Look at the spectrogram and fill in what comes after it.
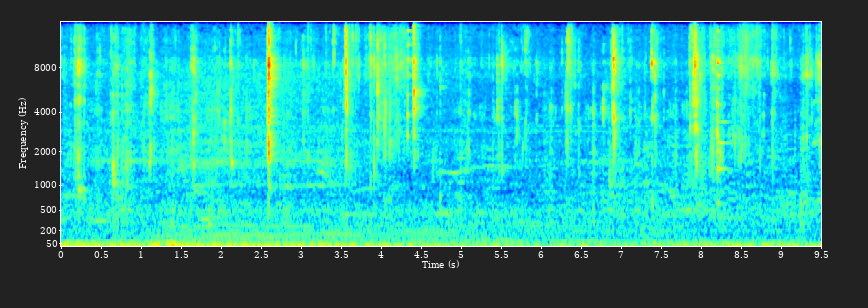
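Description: Crispy fried chicken being bitten and chewed: irregular sharp crunches and clicks of the breaded coating, over a steady low hum.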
